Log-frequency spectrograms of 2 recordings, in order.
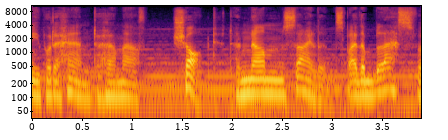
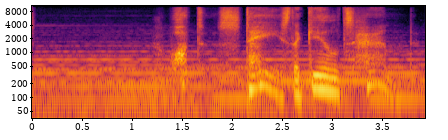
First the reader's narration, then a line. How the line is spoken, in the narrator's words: Jessica whispered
